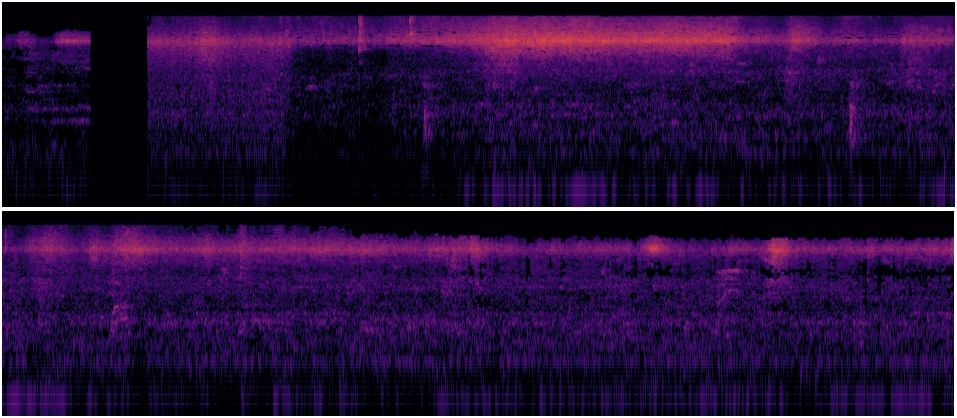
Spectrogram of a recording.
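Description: Wind gusts outdoors and rustles palm leaves.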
